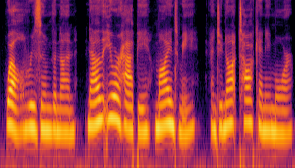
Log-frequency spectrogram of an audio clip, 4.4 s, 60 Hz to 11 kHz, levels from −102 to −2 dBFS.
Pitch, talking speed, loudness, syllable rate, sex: 205 Hz, 230 wpm, -20 LUFS, 5.6 syllables/s, female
